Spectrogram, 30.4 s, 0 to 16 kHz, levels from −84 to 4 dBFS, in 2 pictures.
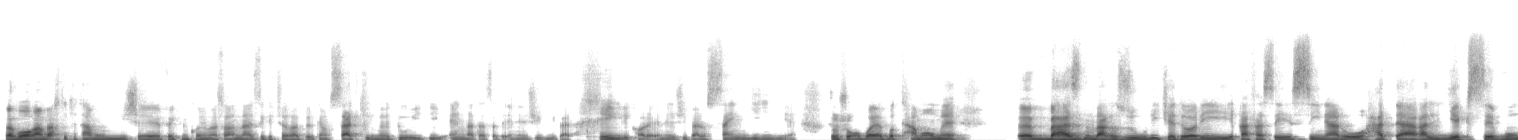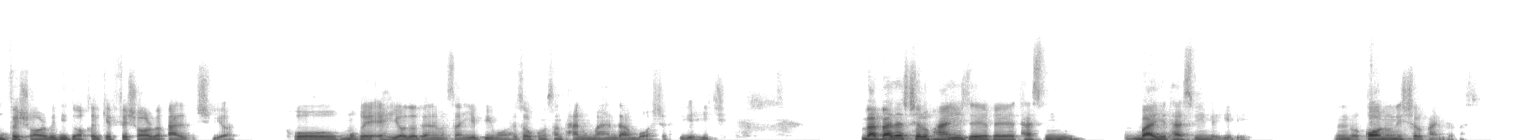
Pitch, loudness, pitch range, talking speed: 100 Hz, -26 LUFS, 85-115 Hz, 145 wpm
